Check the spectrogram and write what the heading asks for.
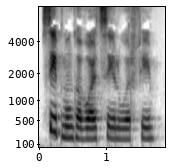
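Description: A woman voicing an eager, kind little female kitten, a younger sister in a children's storybook, speaking with excitement. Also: lowish voice, close to an everyday voice.

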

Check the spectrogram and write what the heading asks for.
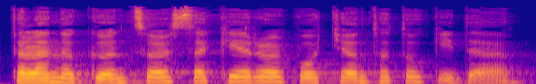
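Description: A woman's voice: mid-range voice, fairly even intonation, vocal fry, dark tone, lightly acted. A woman voicing a small, tearful lost star in a children's storybook, speaking timidly and plaintively. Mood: frightened.

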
